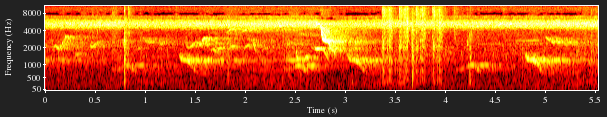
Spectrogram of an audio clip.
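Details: Wilson's bird-of-paradise in the Arfak Mountains of West Papua: short downslurred notes, some hooked, scattered through the clip, set against a steady high insect whine and forest background.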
